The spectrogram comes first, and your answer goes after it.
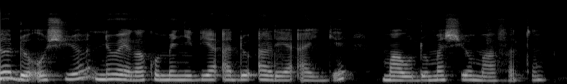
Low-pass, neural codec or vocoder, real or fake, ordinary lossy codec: none; vocoder, 24 kHz, 100 mel bands, Vocos; fake; none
